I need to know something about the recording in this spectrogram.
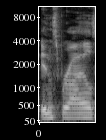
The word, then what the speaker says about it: Inspirisles: Is it Inspirisles, Inspirisles, Yeah, the first one, Inspirisles. It's meant to Inspirisles? sort of, be one word off the tongue.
